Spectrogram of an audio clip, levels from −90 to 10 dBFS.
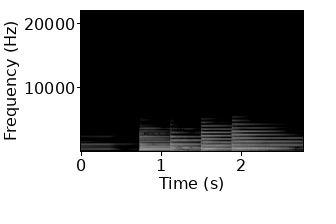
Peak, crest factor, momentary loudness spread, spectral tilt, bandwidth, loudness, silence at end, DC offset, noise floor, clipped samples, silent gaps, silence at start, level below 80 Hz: -26 dBFS; 14 dB; 6 LU; -3.5 dB/octave; 5.4 kHz; -39 LUFS; 0 s; under 0.1%; -69 dBFS; under 0.1%; none; 0.75 s; -72 dBFS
